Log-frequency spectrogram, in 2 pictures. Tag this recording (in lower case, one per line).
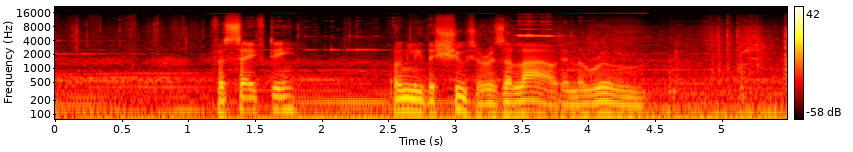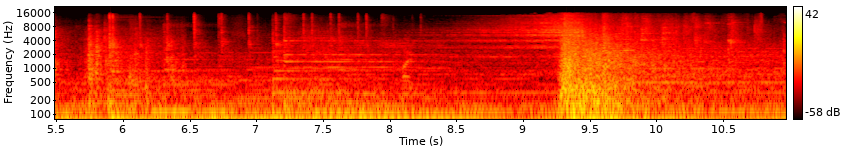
music
speech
